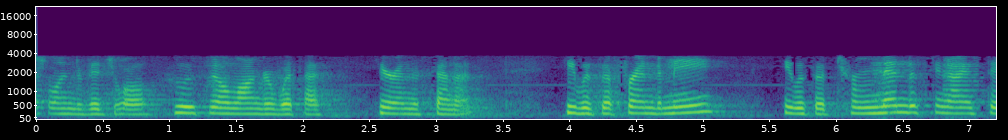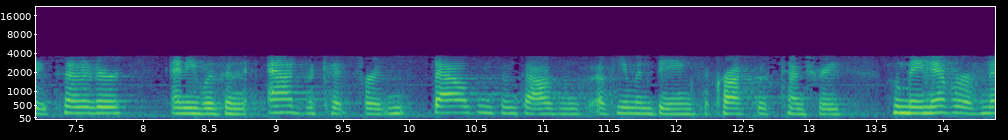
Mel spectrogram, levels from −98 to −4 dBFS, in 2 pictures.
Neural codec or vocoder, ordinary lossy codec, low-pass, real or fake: codec, 44.1 kHz, 7.8 kbps, DAC; AAC, 16 kbps; 3.6 kHz; fake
